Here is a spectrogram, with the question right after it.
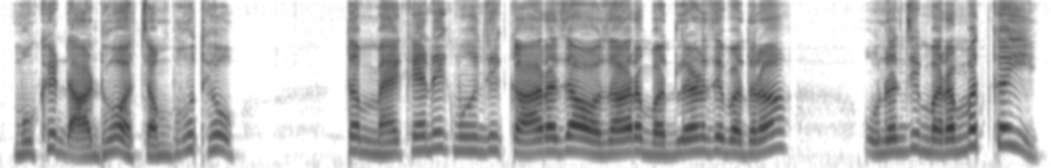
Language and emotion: Sindhi, surprised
